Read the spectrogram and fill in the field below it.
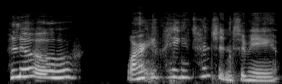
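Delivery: high, fast cat voice for the pet; high cutesy kitten voice; voicing the cat. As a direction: speak for the kitten in a high squeak. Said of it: "He's like".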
